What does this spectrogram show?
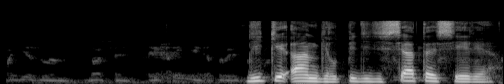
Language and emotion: Russian, neutral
